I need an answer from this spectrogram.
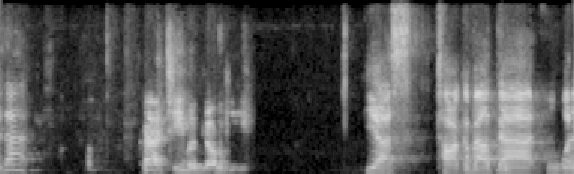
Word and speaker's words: agoge: gay Gogi how do you say that team Agoge yes talk about that what is that word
